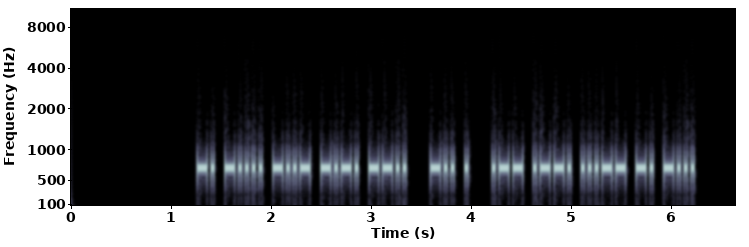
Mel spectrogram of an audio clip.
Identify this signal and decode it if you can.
Morse code, heard as a keyed tone, about 36 wpm, 700 Hz. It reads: N6XCZ DE WP3NB
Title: USA Callsign DE Callsign - 5 Characters - 35wpm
